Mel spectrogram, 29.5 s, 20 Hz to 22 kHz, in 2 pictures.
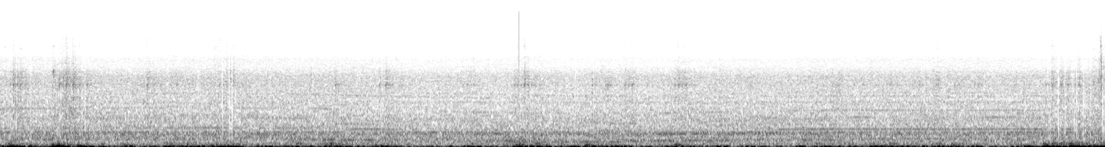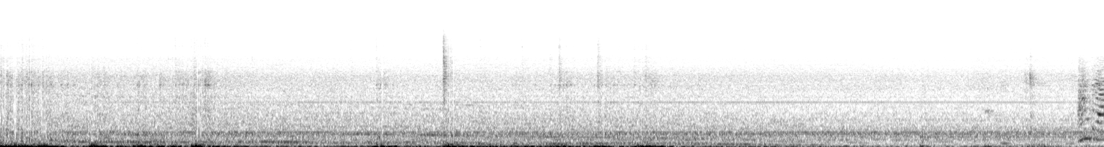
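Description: Ride noise inside a moving Ikarus 412 trolleybus: the electric drive's hum and whine shift in pitch with speed over a steady road rumble, with scattered rattles from the body and fittings. It grows quieter over the last few seconds as the trolleybus slows.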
